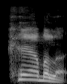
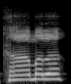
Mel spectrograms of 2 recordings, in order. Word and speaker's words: Kamala: Even when people innocently innocently say Camela instead of Kamala, they act like they're going to have a nervous breakdown.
